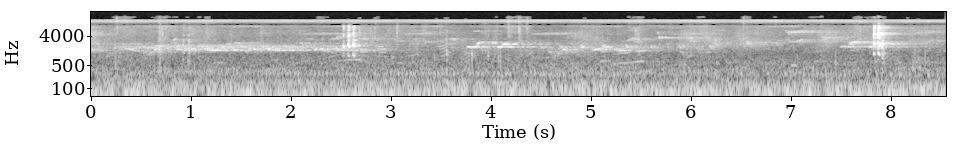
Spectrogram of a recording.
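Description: Birds chirping and calling in short scattered notes, with three sharp high clicks, one about two and a half seconds in and one near the end, over a steady low rumble.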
